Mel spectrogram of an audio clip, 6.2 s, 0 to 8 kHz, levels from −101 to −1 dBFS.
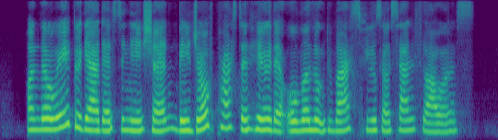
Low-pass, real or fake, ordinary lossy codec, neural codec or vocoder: none; fake; none; codec, 16 kHz, 2 kbps, FreqCodec, smaller model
